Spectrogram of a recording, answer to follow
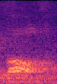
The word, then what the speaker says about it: Ewald: Ewald, it was actually Ewald, because they pronounced the W as a V.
